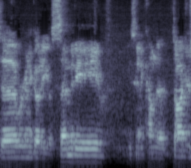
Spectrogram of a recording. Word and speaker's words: Yosemite: oh yeah my bad my bad ed it's pronounced uh yosemite my bad from our glorious leader that we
